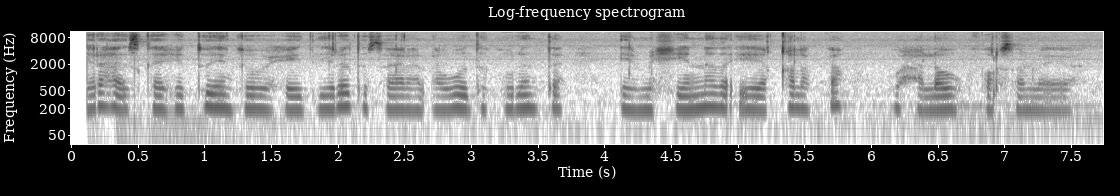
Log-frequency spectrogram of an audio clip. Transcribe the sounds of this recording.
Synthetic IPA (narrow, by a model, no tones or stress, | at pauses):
ɾɐɦɐɪskʰaːʃɐt̪ʰɔːjɪŋkʰɐwɑħɑjd̪iːɾɐd̪ɐsaːɾɐːnɐwɔːd̪ːɐkʰʊɾɪnt̪ʰɐ | ɛːmɐʃiːnɐðɐ̰ʔijqɑlɐb̚kʰɐ | wɑħɑːlɐɣʊfɔrsɐmɛːjɐ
